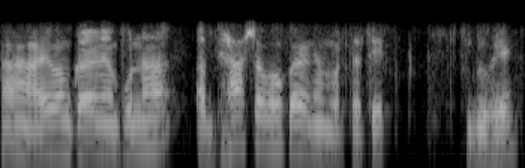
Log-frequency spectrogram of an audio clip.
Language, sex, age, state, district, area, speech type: Sanskrit, male, 18-30, Odisha, Bargarh, rural, conversation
